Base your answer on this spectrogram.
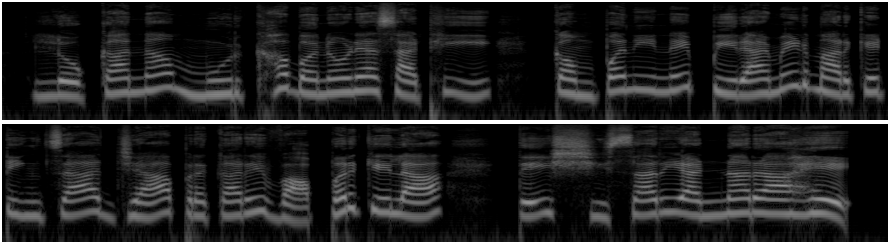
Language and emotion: Marathi, disgusted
